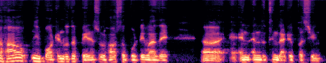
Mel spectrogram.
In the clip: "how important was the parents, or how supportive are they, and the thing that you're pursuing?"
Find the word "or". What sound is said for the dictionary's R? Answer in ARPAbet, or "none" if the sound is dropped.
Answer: L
